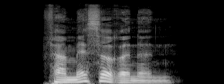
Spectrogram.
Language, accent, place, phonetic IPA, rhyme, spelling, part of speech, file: German, Germany, Berlin, [fɛɐ̯ˈmɛsəʁɪnən], -ɛsəʁɪnən, Vermesserinnen, noun, De-Vermesserinnen.ogg
- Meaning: plural of Vermesserin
